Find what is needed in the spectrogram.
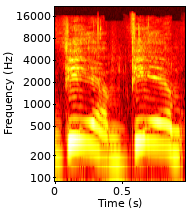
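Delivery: high, loud, delighted cry. A narrator's reading. The mouse overjoyed, with an idea to help the mower. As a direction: burst out with joy. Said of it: "uradowała się mała".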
